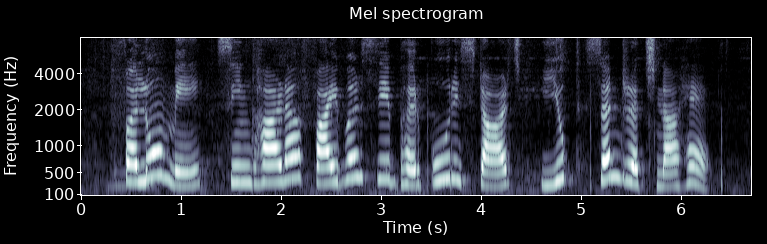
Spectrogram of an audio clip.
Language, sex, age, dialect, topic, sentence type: Hindi, female, 18-24, Marwari Dhudhari, agriculture, statement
